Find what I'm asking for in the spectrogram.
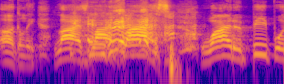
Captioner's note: laugh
